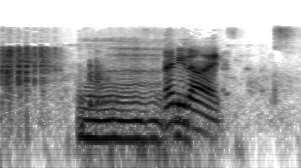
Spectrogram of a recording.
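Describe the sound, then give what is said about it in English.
Dice rattle and clatter briefly across a hard surface as everyone makes a spot hidden roll in a tabletop game, followed by a long, drawn-out vocal groan that rises in pitch before fading into faint background noise. “Can I get another spot hidden roll from everyone?”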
